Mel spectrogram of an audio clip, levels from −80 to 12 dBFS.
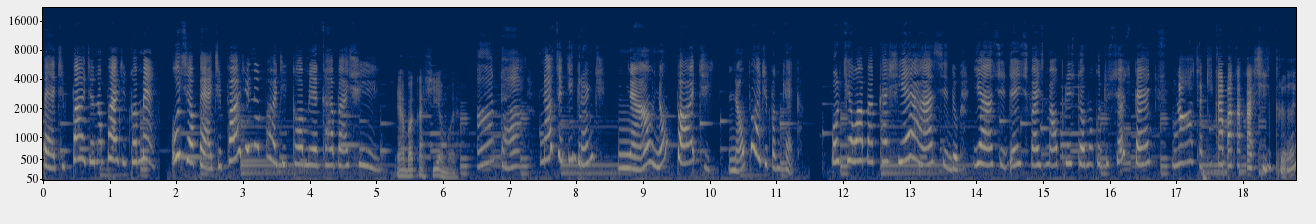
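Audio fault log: Nothing to log here, the audio holds together with nothing that catches the ear.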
